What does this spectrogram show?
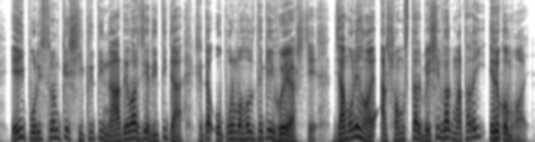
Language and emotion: Bengali, disgusted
